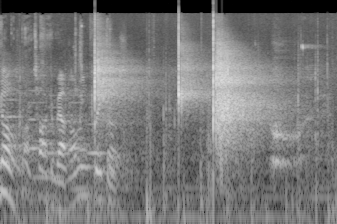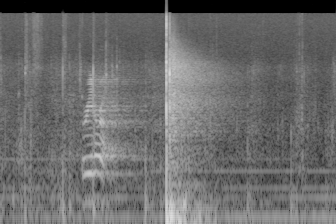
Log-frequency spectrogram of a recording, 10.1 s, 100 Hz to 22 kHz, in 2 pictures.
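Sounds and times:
steady low hum: 0.0s - 10.0s
basketball bounce echoing: 6.0s - 8.5s.

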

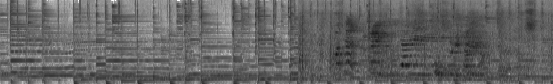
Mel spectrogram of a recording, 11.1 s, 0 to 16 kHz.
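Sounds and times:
background music with steady beat: 0.0s - 11.0s
young children chattering: 6.5s - 10.3s.

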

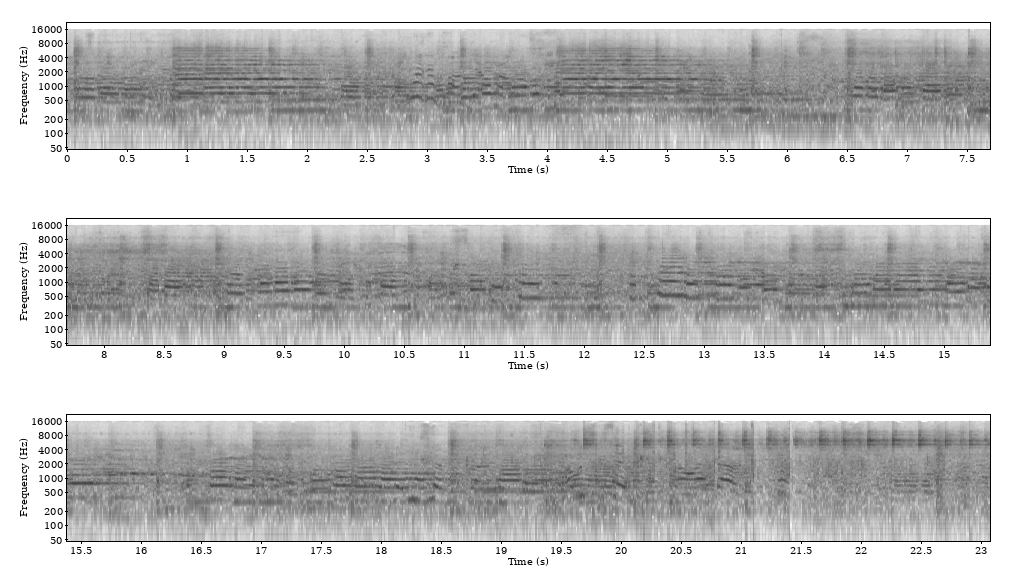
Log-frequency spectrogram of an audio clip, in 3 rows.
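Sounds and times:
brass band playing: 0.0s - 23.0s.

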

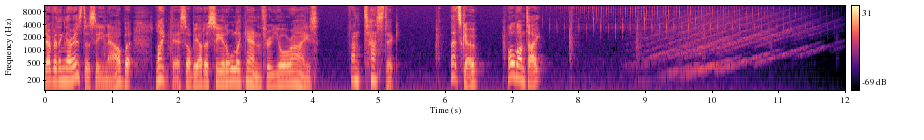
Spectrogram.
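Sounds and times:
fast pulsing shimmer: 7.5s - 11.8s
rising electronic sweeps: 7.5s - 12.0s.

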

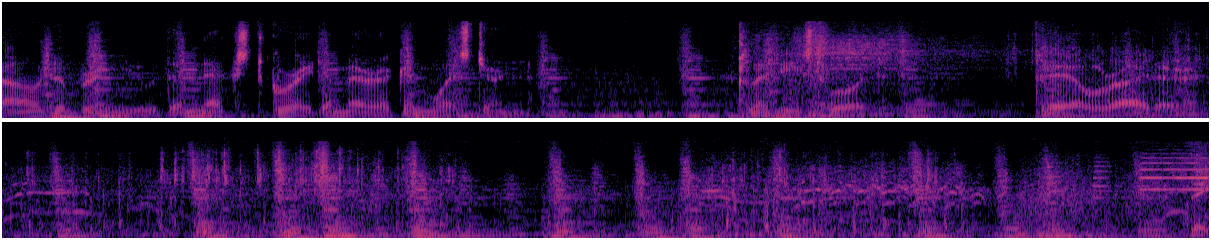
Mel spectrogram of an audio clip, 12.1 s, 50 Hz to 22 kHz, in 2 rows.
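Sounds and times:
orchestral film music: 0.0s - 12.0s
horse hoofbeats: 5.2s - 12.0s
horse neighing: 9.3s - 12.0s.

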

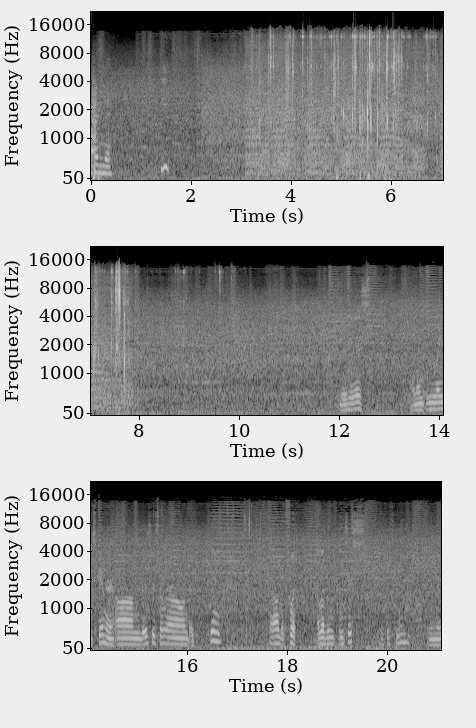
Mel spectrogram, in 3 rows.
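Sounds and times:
street background: 0.0s - 21.0s
crackling clicks: 3.1s - 8.0s.

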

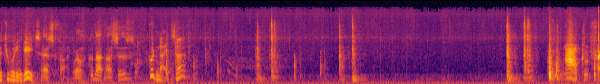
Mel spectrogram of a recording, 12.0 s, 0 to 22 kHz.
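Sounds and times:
door lock knocks and clicks: 10.1s - 11.2s
sharp knocks: 10.1s - 12.0s.

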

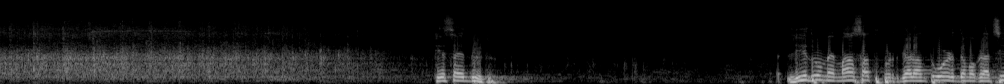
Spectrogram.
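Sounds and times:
audience applauding: 0.0s - 4.3s.

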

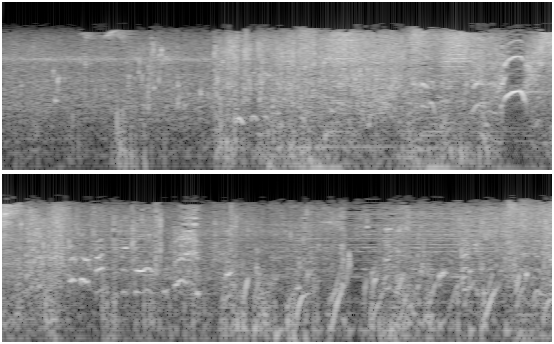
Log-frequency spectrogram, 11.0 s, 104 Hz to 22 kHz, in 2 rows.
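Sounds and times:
wind on microphone: 2.5s - 11.0s.

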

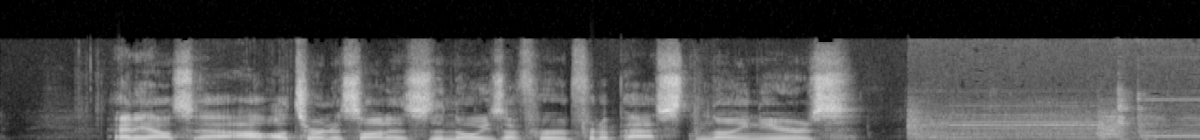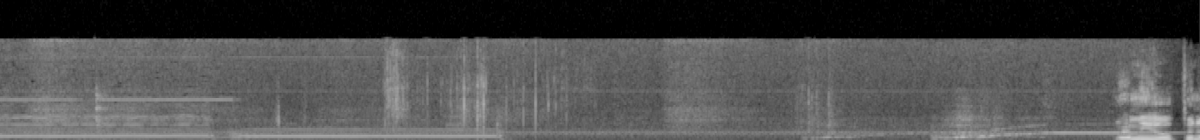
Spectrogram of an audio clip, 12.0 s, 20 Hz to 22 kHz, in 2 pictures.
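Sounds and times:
scanner hum: 4.6s - 12.0s
scanner motor whining: 4.6s - 12.0s.

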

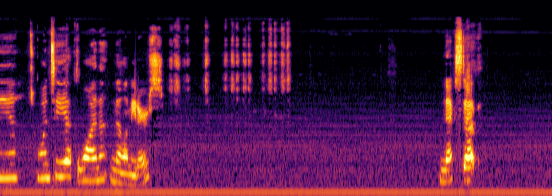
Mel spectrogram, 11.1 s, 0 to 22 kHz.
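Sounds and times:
marker squeaky strokes: 3.2s - 5.9s.

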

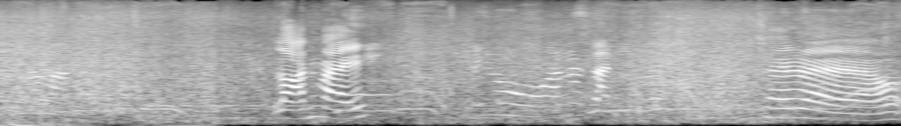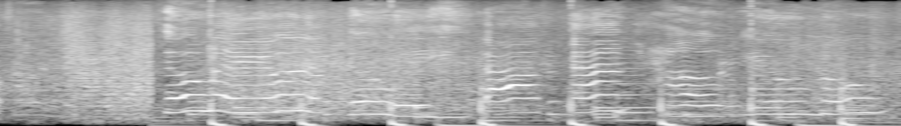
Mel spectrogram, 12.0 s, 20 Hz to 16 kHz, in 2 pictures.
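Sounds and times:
surf washing on beach: 0.0s - 12.0s.

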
